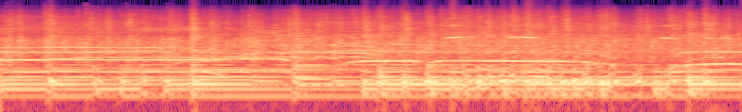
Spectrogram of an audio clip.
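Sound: loud audience applause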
